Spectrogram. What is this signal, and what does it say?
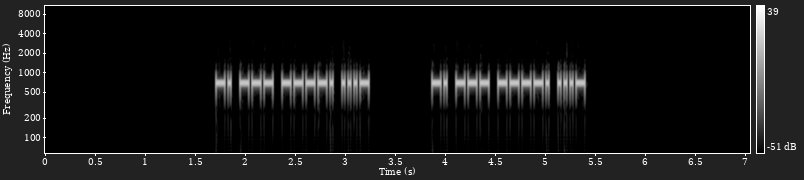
Morse code, heard as a keyed tone, about 40 wpm, 700 Hz. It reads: NO9V NO9V
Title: USA Call Signs - 4 Characters - Repeated 2x - 40wpm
